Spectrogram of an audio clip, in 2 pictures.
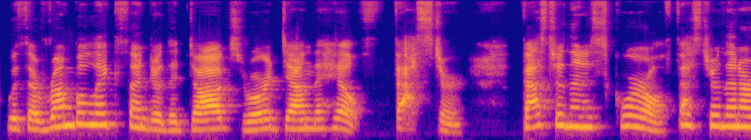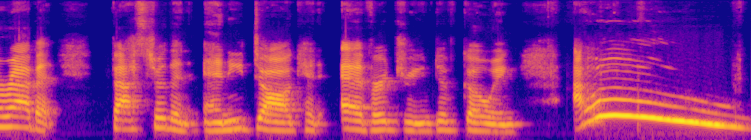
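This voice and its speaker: A woman's voice: medium pitch, moderate pace, pushed and bright. A woman reading a children's story aloud as scripted narration, expressively, with dramatic emphasis. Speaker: storybook reader.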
